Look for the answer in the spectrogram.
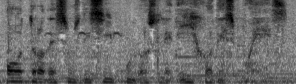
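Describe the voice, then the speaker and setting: A man narrating a dramatized Bible story as scripted narration, in a measured storytelling manner. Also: low voice, over music.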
